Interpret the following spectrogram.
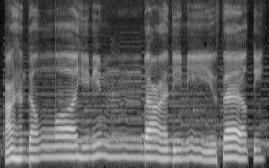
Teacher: dengung bunyinya dan dengungnya ditahan teman-teman ya. Jangan buru-buru. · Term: iqlab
